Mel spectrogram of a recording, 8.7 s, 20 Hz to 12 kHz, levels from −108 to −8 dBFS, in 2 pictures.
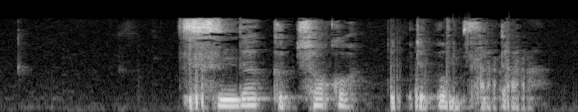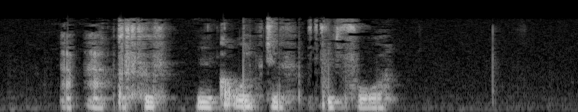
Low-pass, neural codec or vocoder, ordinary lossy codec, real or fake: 7.2 kHz; none; AAC, 32 kbps; real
